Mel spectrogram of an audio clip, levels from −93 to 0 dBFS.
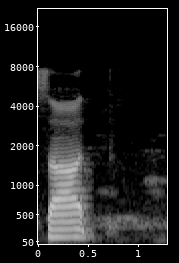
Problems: none marked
